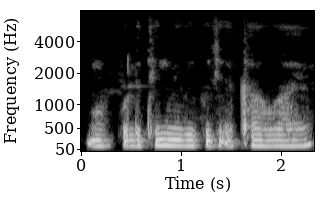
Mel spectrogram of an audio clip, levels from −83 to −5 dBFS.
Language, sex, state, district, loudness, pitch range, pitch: Hindi, male, Jharkhand, Sahebganj, -24 LUFS, 120-125 Hz, 120 Hz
